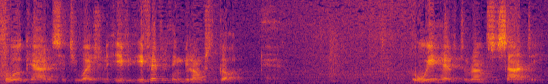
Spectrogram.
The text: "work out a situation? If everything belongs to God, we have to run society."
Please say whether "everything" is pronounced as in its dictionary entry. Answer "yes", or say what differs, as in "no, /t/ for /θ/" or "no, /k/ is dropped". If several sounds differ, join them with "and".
yes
